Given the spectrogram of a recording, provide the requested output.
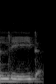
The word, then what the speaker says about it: lead: The verb lead, like read, changes from the long E1 sound of the present tense to the short E1 sound in the past tense.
